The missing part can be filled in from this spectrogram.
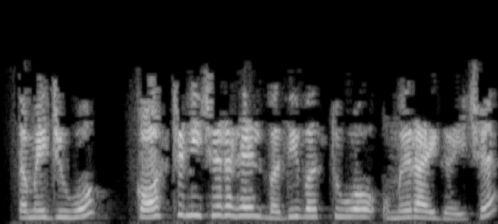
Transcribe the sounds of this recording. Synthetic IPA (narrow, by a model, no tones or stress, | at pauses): t̪əmed͡ʒuʋo | kɔsʈnit͡ʃeɾəɦelbəd̪ʱiʋəst̪uoʔumeɾaiɡəit͡ʃʰe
